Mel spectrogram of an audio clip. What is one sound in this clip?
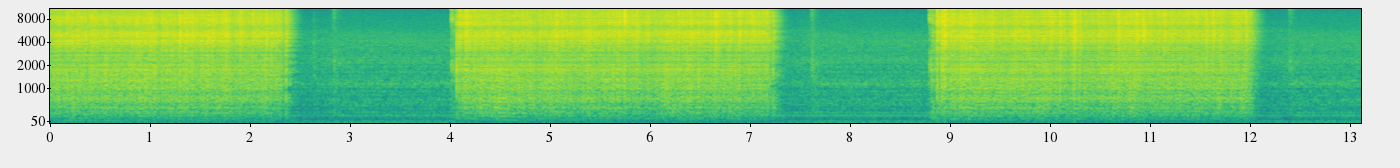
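An electric welder crackles and hisses in steady bursts.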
